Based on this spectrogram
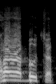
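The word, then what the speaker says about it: Kurobuta: It's called calabuto. Calabuta. It's a Japanese pork. Wagyu, Okay. Oh, like wow. a back- karabuta pork.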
